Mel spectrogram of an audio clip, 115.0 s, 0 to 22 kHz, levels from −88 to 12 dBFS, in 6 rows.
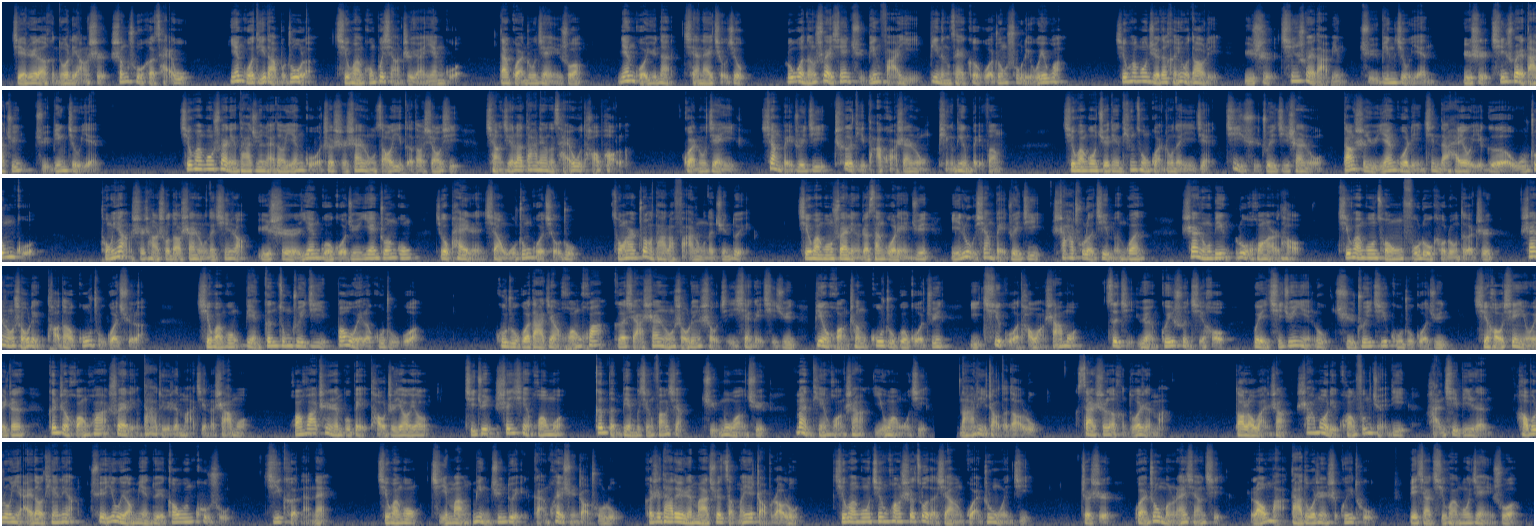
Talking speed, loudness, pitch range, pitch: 260 characters per minute, -24 LUFS, 115-160 Hz, 145 Hz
